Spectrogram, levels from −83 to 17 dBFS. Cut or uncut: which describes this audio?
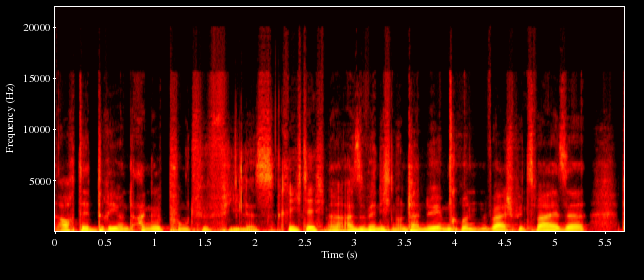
cut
